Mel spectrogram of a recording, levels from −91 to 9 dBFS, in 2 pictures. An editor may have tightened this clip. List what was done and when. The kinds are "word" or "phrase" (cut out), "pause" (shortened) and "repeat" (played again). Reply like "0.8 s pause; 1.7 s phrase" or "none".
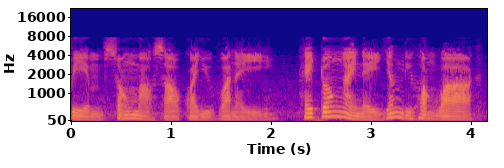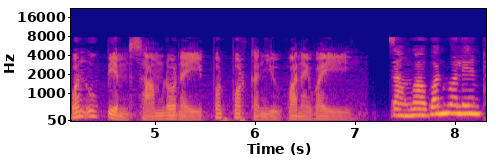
2.2 s pause; 4.1 s pause; 7.1 s pause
